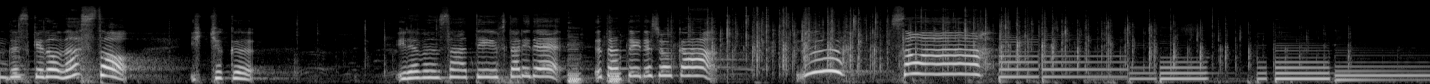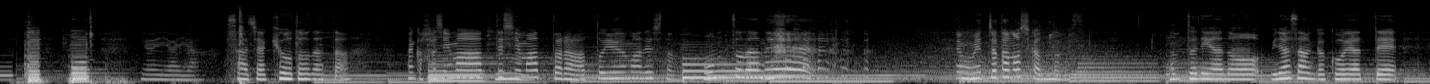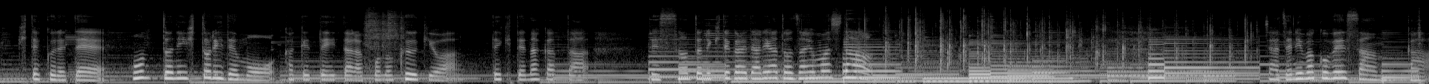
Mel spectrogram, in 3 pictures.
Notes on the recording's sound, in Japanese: ZENIBAKO BASE公開収録!!今回は 小樽市銭函地区のカフェ「ZENIBAKO BASE」 で公開収録。2人のトーク&ミニライブの模様をお届けします!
